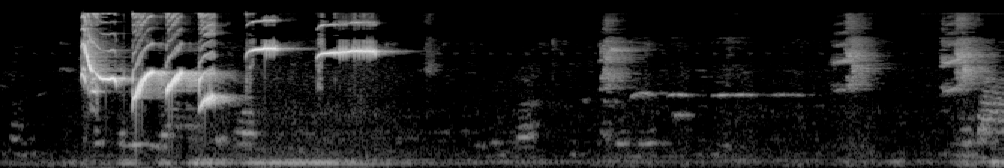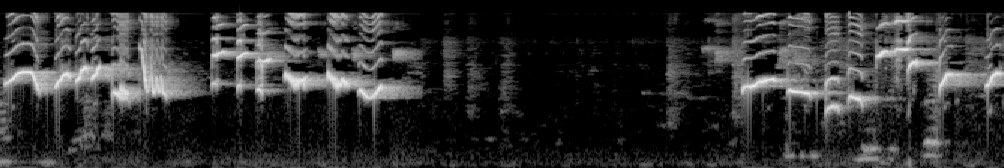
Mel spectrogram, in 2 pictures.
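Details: Orange-headed thrush, or anis kembang, delivering three lively bursts of high, varied whistles and rapid twittering notes separated by quiet pauses, used as a lure to get lazy birds singing.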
